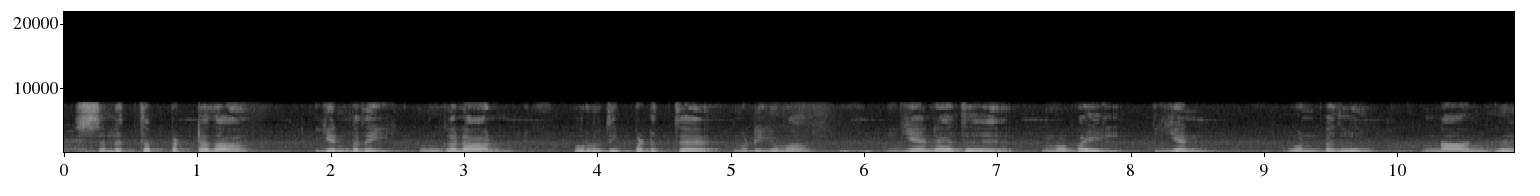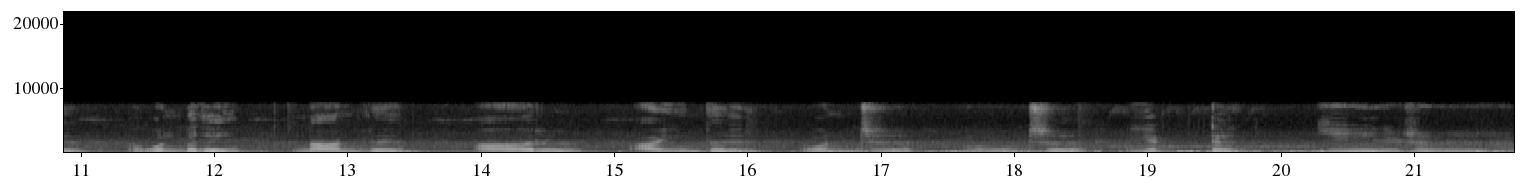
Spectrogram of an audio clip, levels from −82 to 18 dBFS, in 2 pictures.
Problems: constant background noise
